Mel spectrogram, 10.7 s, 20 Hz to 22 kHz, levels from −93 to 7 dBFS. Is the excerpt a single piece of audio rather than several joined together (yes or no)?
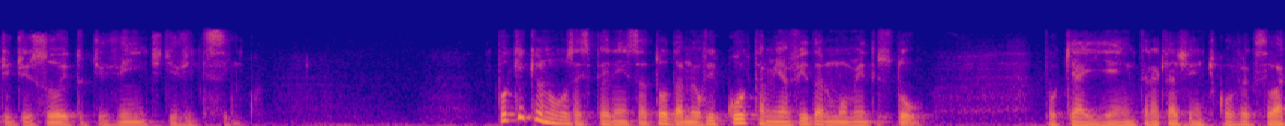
no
